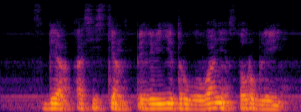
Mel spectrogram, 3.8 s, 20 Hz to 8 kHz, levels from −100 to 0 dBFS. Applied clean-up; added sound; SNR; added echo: none; none; none; reverberation time 0.3 s.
